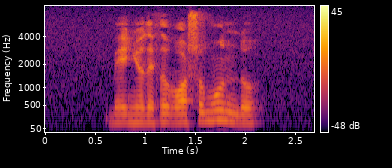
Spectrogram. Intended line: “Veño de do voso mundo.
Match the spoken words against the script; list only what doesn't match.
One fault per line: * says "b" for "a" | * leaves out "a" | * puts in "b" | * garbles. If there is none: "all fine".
all fine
